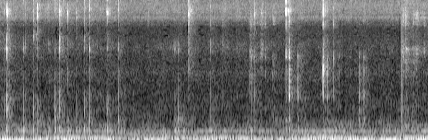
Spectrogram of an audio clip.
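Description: Fingernails are filed and scratched along the surface of a grey, gritty emery board nail file held in the hands. Short, bright, dry scraping strokes come through faintly over a steady low hum, keeping the overall sound quiet.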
